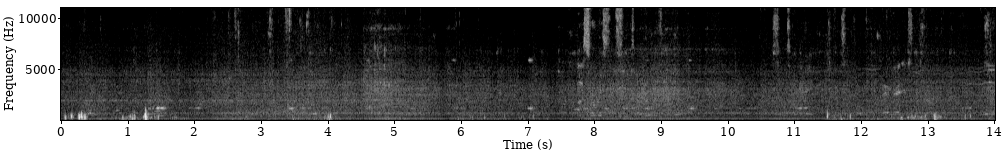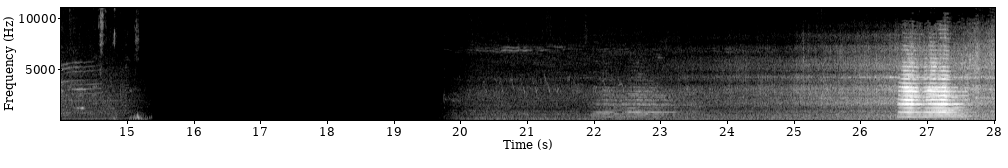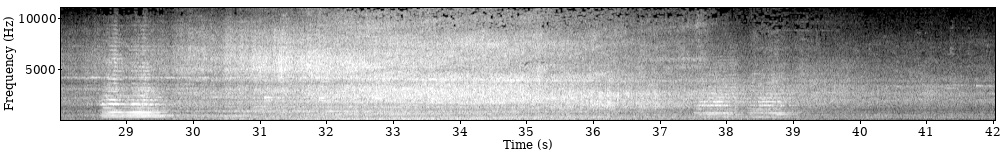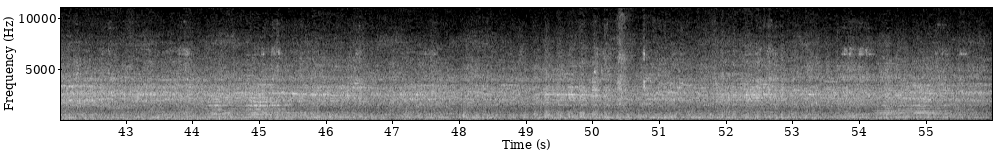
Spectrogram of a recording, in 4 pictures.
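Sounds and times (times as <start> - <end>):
diesel locomotive rumble: 0.0 - 15.3, 20.0 - 55.6
freight cars rolling by: 0.3 - 15.0
locomotive horn blasts: 22.0 - 23.3, 26.6 - 27.8, 28.6 - 29.8, 37.5 - 39.2, 44.2 - 45.5, 54.2 - 55.4.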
